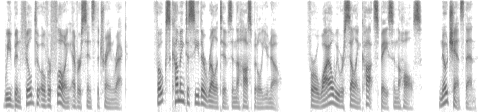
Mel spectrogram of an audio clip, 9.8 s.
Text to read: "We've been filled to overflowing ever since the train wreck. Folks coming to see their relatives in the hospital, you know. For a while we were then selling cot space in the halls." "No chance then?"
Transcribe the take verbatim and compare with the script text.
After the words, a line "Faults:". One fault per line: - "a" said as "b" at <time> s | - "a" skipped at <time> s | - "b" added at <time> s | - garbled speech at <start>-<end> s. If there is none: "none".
"We've been filled to overflowing ever since the train wreck. Folks coming to see their relatives in the hospital, you know. For a while we were selling cot space in the halls." "No chance then?"
Faults:
- "then" skipped at 6.9 s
